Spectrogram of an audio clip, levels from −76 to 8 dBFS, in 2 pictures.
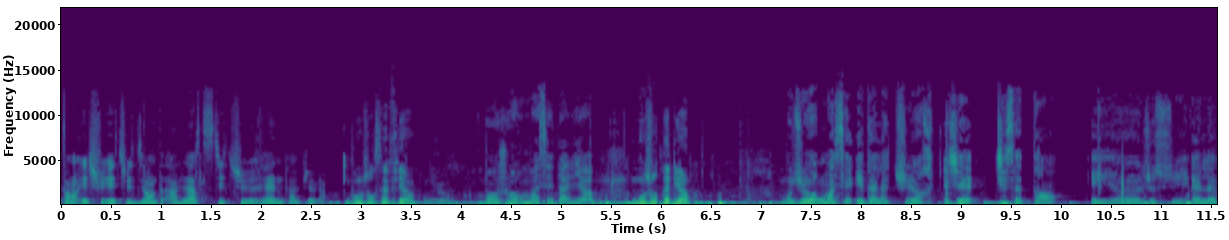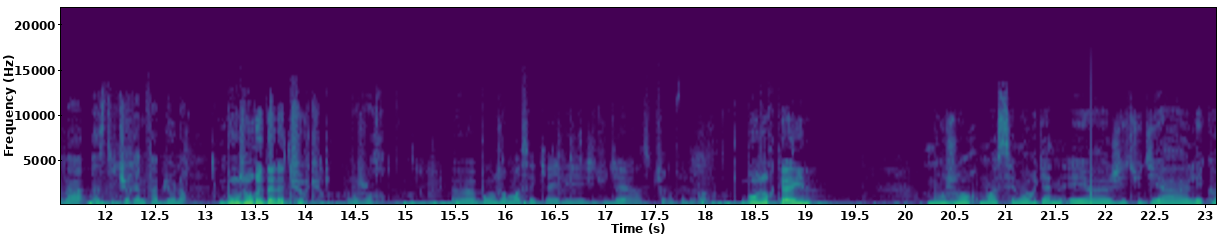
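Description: Loud pops at 10.61–10.63 s and 21.84–21.87 s: sharp thumps about 20 then 15 dB over the sound, likely a voltage spike from a switch or static.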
